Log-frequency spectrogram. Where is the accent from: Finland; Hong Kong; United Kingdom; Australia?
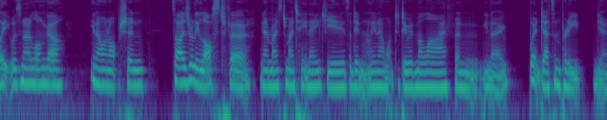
Australia; Sydney, New South Wales; growing up in Western Sydney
